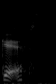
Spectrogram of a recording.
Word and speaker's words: GIF: Well, GeoCity sites were famously covered in GIFs with a hard G.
